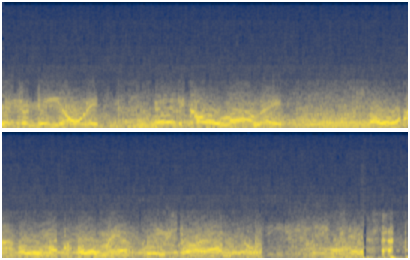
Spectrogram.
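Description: A distant station's voice heard over a CB radio's receiver, indistinct, with steady whistling tones running beneath it. The received signal drops off a little before the end, leaving crackle.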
